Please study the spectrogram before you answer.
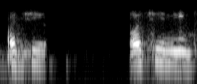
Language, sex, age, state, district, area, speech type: Odia, female, 18-30, Odisha, Mayurbhanj, rural, conversation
